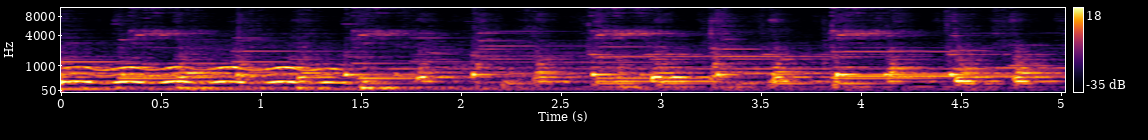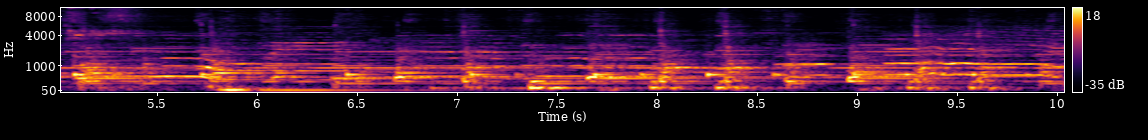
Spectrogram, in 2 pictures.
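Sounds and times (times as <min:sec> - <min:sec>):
gamelan metallic tones: 0:00.0 - 0:10.0.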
